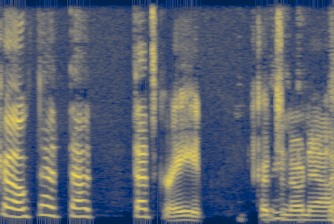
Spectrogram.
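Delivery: high, loud dry disbelief; deadpan stunned reply; sarcastic. Retold or imitated. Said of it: "I was like".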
